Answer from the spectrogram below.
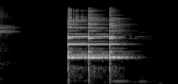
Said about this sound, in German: Klingt nach Topfdeckel.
